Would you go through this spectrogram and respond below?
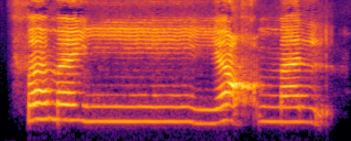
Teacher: Fam ya'malnya dibaca dengung bukan faman ya'mal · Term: idgham bighunah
